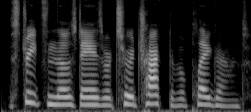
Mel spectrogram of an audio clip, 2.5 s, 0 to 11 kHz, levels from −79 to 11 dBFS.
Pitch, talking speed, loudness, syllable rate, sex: 220 Hz, 240 wpm, -20 LUFS, 6.9 syllables/s, female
